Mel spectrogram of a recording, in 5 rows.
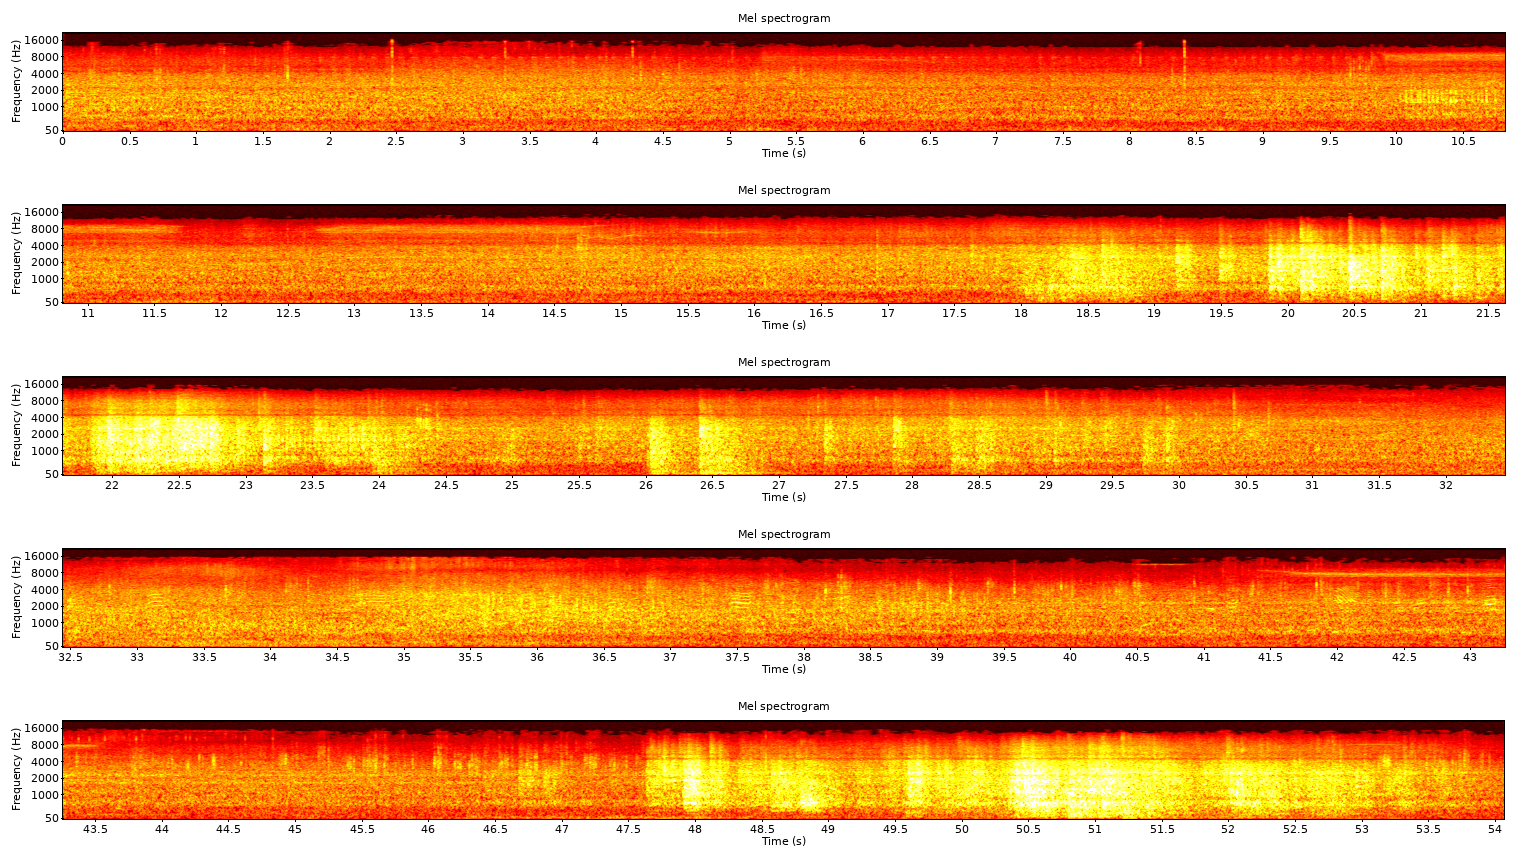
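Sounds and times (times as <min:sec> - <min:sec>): rock pouring into steel truck bed: 0:47.8 - 0:53.2.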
